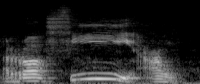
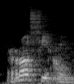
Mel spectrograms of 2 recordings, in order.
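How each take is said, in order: First: The middle vowel is held long. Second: The middle vowel is cut short. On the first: The speaker calls it right. "rofi ini dibaca panjang" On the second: The speaker calls it wrong. "Tidak boleh hanya dibaca menjadi rofi'u"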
